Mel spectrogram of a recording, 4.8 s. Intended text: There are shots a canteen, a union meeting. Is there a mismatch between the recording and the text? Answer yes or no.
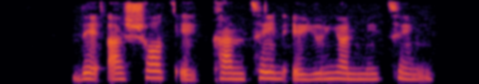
no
